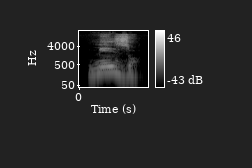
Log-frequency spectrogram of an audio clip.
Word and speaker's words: maison: When a single S is trapped between two vowels, it will produce the sound Z. For example, So, it it comes out with the sound Z Z. Maison. Because S is between E and O.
